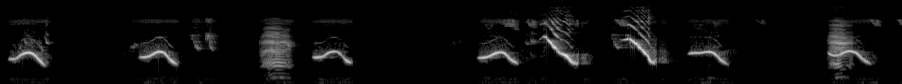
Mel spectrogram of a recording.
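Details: Common hill myna with shrill morning calls meant to coax captive mynas into singing: arched whistled notes about every second, interrupted by raspy bursts and two sharp falling shrieks.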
